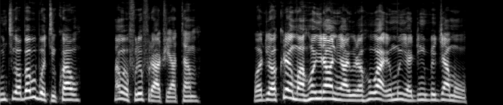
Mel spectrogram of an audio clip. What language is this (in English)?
Akan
